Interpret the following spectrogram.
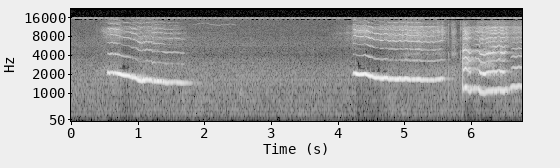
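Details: Pet chihuahua Dexter in a "singing" session, drawing out long high whines that slowly fall in pitch over a second or more, the last one breaking into a rising, wobbling note.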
